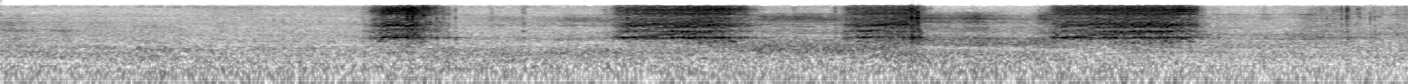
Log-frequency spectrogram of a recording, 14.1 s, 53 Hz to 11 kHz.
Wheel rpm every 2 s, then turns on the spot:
0, 20, 20, 70, 40, 90, 20.
2-6 12-14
